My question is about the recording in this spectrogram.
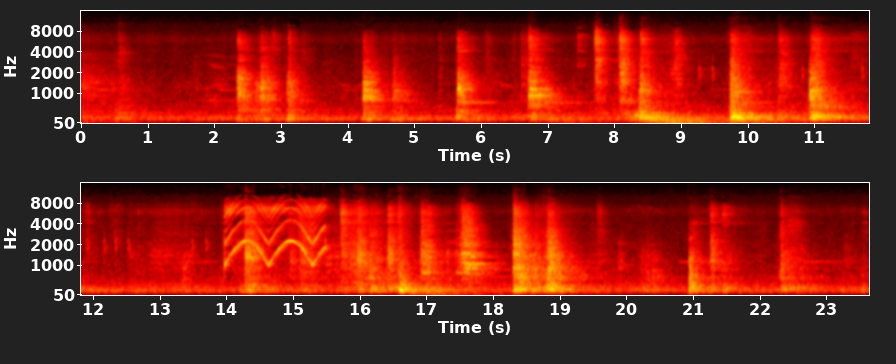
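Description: Irregular metal clanks and bangs of steel scaffolding parts, each ringing briefly and echoing in a large hall. A short warbling tone sweeps up and down several times about two thirds of the way through.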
